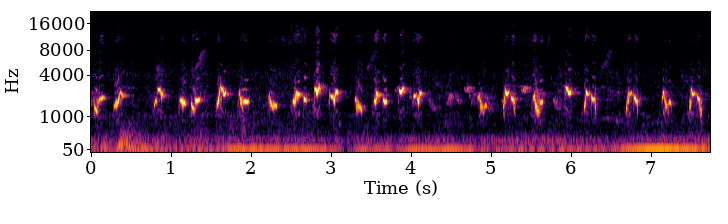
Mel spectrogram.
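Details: Sooty-headed bulbul in lively full song, used to lure rival birds into quick singing: short liquid whistled notes, some rising and some falling, repeated about three per second in a steady run, with a low hum beneath.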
